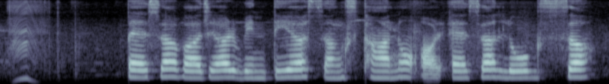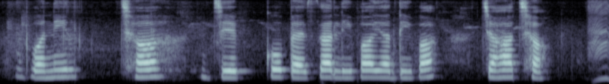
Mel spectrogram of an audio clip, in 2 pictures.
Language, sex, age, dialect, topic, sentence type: Magahi, female, 18-24, Northeastern/Surjapuri, banking, statement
